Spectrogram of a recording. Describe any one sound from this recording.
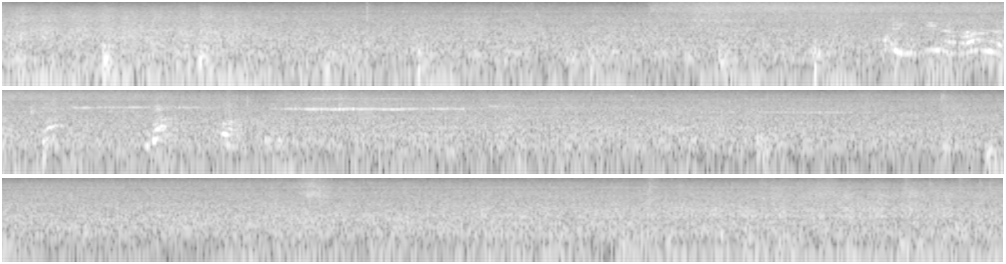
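A train rumbles and rattles steadily along the tracks, close by.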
